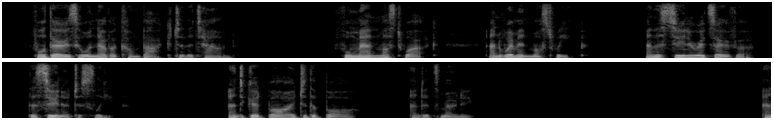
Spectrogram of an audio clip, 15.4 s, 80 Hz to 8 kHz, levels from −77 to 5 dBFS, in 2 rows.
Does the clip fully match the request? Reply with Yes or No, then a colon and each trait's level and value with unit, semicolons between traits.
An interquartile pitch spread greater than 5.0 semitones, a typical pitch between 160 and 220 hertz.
No: narrow, 2.6 semitones; high, 190 Hz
